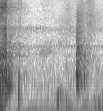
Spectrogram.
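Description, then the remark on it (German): A voice imitates the slurping sound heard when a thrown hazelnut lands on a hole and touches the undergrowth there: two short, breathy, hissing bursts, one at the start and another a second later, separated by a quiet stretch with faint murmurs. “Okay, du wirfst relativ weit und hörst dann, als die Haselnuss auf dieses Loch auftrifft und dieses Gestrüpp dort berührt, hörst du plötzlich so ein Schlürfen, so.”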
